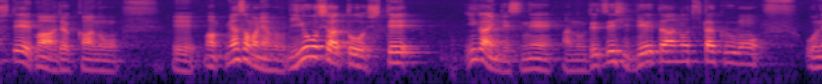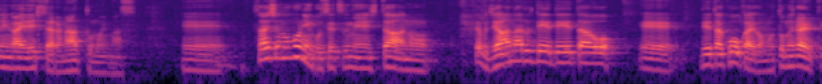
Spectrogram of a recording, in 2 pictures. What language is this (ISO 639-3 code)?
jpn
